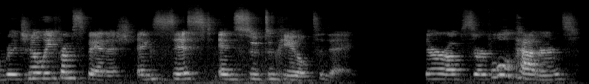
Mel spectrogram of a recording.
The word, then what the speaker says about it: Tz'utujil: How do you pronounce Tz'utujil? Tz'utujil. Tz'utujil.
